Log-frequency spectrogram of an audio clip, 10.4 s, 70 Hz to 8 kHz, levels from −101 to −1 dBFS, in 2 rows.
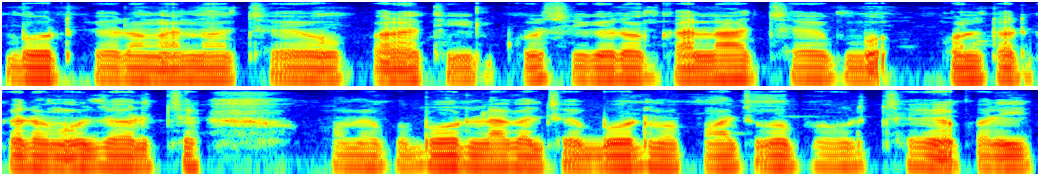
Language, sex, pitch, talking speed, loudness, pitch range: Angika, male, 95 Hz, 155 wpm, -20 LUFS, 95-100 Hz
